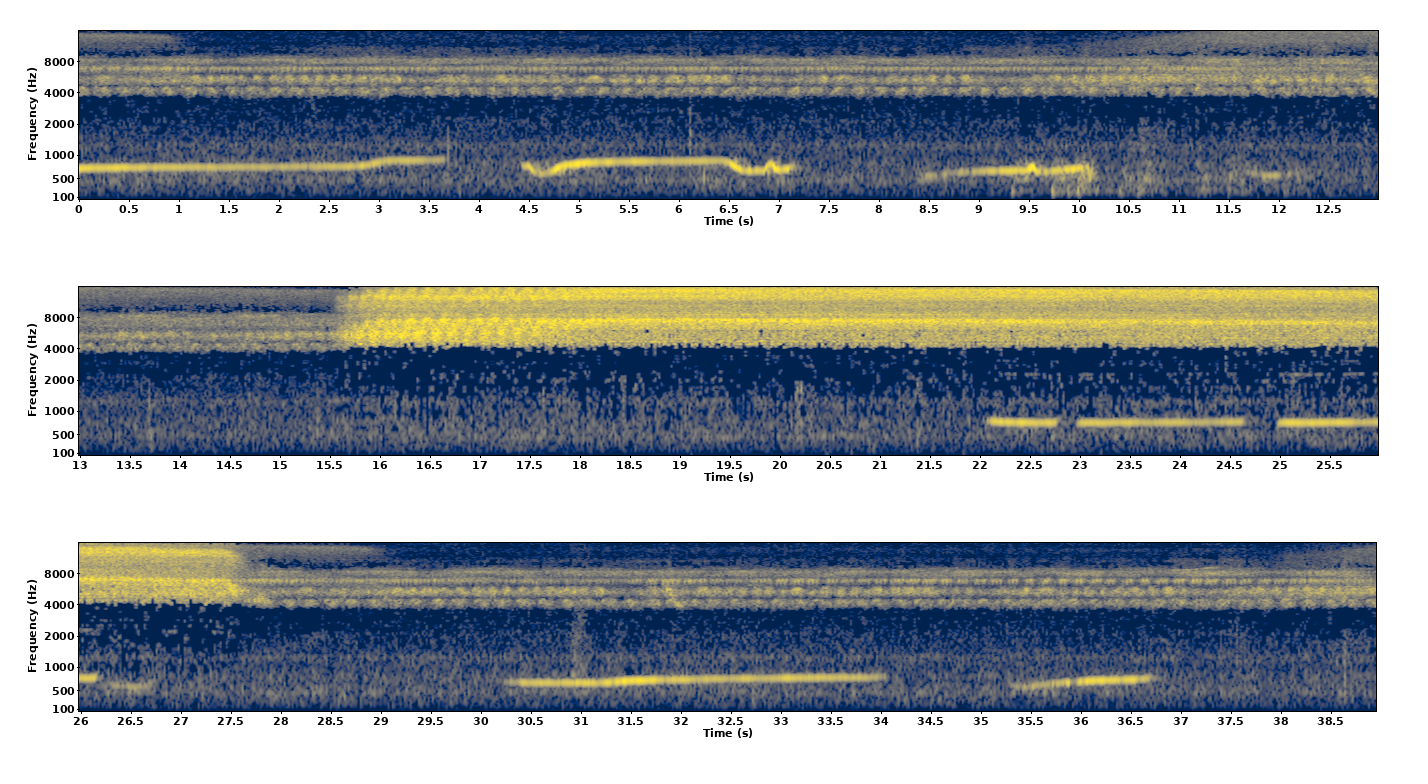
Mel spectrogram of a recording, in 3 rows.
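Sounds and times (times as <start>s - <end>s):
chorus of insect song: 0.0s - 38.9s
cicada buzzing loudly: 15.6s - 27.8s.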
